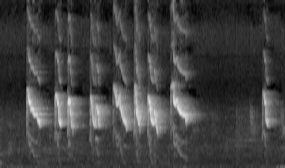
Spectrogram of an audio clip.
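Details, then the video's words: Buxtoni white-eye learning the ngalas ngerol style, sung to lure other white-eyes. Bright, piercing chirps fall steeply in pitch and come in a brisk, regular sequence, then stop short before a final pair of notes. "Burung kacamata pleci Buxtoni belajar ngalas ngerol pancingan untuk pleci lain || CHIRPING SOUND ||"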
